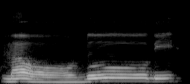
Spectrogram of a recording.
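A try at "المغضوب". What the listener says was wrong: Maghdubi. Pokoknya ditahan jangan sampai terputus kayak gini. Jadi langsung ke huruf setelahnya.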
